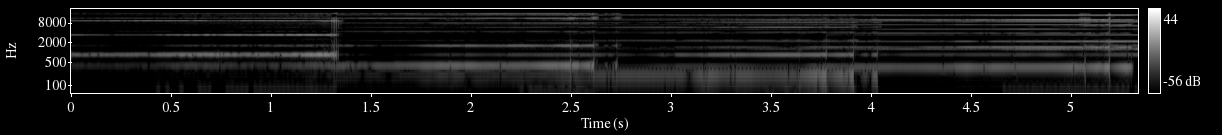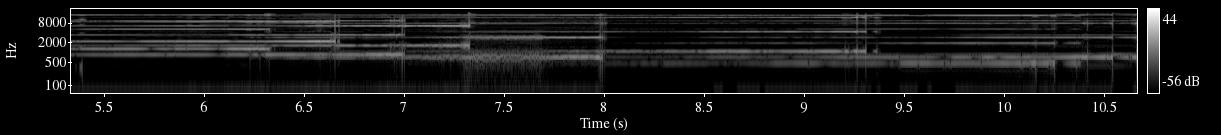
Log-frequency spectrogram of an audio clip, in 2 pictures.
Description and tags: bells made from sine wave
